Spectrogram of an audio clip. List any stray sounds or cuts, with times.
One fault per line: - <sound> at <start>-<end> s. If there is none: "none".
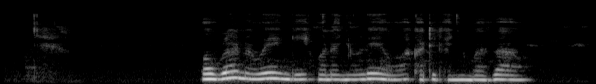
none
